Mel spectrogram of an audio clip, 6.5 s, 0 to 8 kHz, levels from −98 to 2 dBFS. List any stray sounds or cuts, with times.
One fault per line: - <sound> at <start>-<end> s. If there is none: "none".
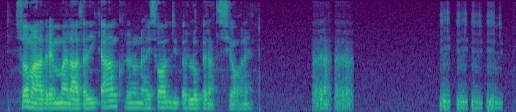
- laugh at 3.9-4.4 s
- laugh at 5.5-6.3 s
